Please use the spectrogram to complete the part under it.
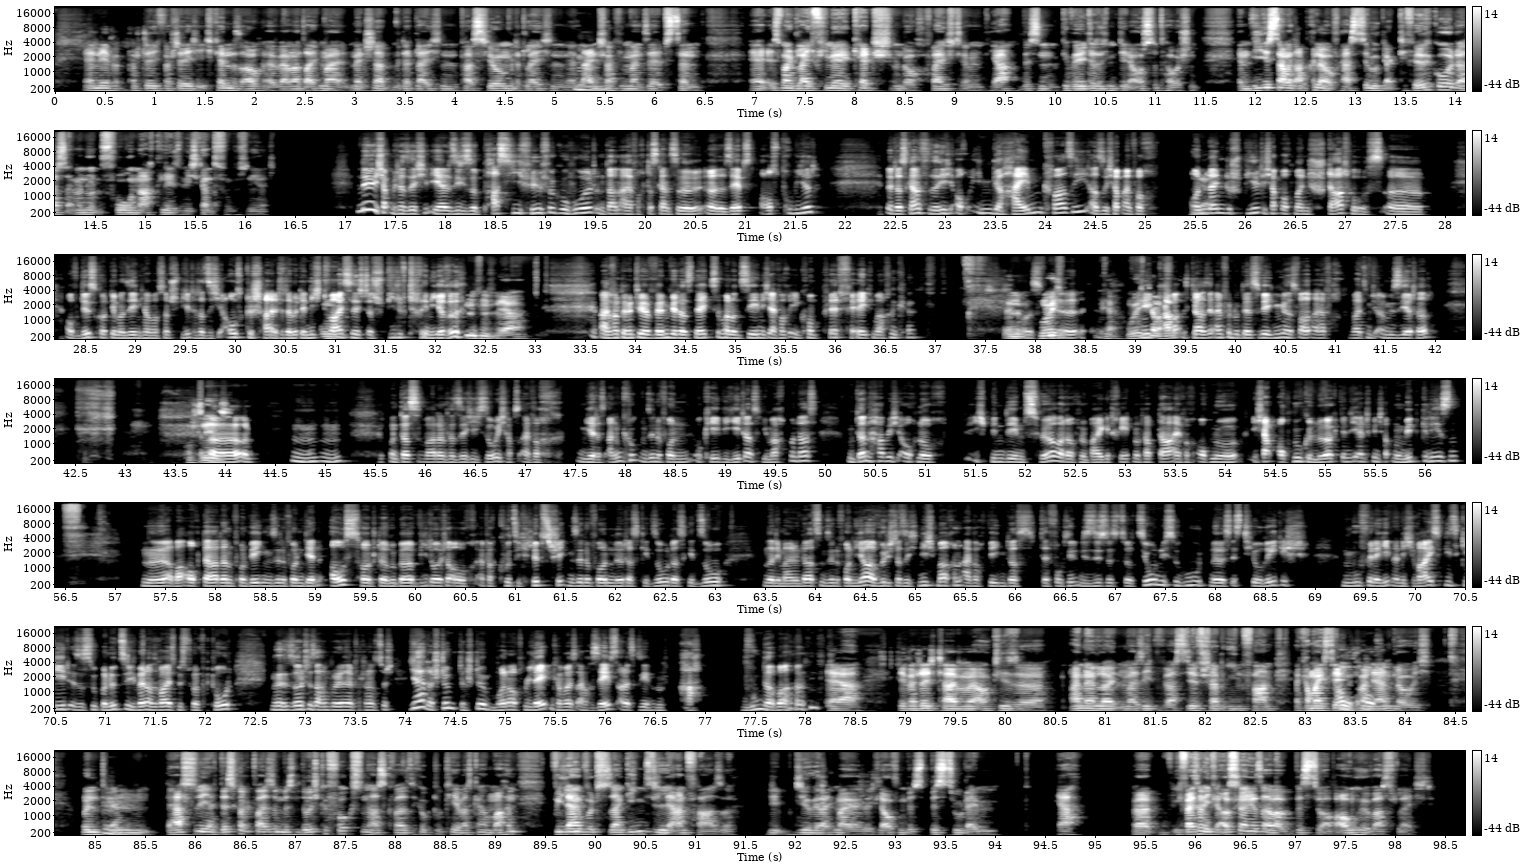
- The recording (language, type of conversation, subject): German, podcast, Was hat dich zuletzt beim Lernen richtig begeistert?
- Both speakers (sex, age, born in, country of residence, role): male, 18-19, Germany, Germany, host; male, 25-29, Germany, Germany, guest
- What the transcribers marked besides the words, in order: in English: "gecatcht"; laughing while speaking: "trainiere"; joyful: "Einfach damit wir, wenn wir … fertig machen kann"; chuckle; in English: "gelurkt"; in English: "Move"; unintelligible speech; in English: "relaten"; laughing while speaking: "wunderbar"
